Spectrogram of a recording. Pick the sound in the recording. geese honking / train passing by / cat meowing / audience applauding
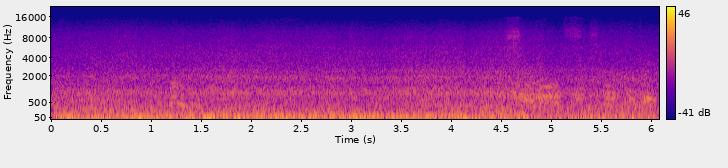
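train passing by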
